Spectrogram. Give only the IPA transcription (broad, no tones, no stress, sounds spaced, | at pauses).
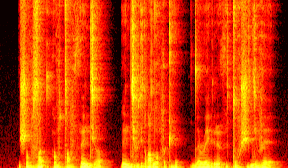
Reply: ʃ ẽ v zˤ e kʷʰ ɛ̃ v tˤ ɛ v θ ẽ dʲ ɔ | ĩ dʲ ʊ v rʲ ʊ dˤ ɛ̃ f ʊ ʈ e̤ | d̪ ɛ ɹ e rʲ ɔ̃ θ i̤ t ʊ v ʃ i̤ dʲ ũ v e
